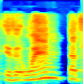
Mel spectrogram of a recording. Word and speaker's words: Nguyen: Did I pronounce that right? Is it Nguyen? That's how you say it, right? Close. Yeah. It's Nguyen.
